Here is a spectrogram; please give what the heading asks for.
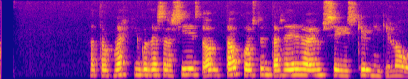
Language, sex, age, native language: Icelandic, female, 60-69, Icelandic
